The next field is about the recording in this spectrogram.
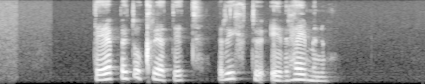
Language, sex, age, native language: Icelandic, female, 40-49, Icelandic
